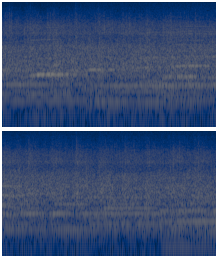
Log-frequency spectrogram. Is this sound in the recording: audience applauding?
yes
